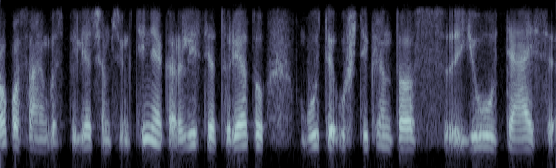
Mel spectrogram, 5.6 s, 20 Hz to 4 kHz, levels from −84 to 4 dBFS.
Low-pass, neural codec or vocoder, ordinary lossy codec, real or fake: 3.6 kHz; vocoder, 24 kHz, 100 mel bands, Vocos; Opus, 32 kbps; fake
